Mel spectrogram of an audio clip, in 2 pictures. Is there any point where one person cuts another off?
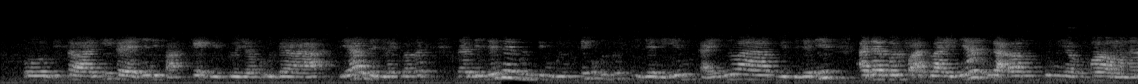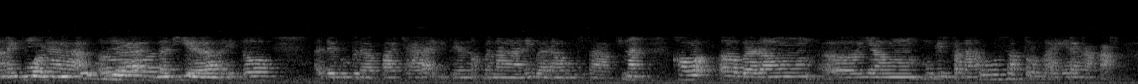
Yes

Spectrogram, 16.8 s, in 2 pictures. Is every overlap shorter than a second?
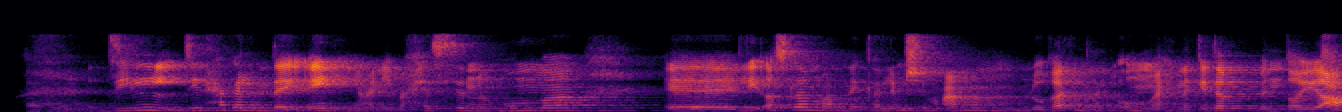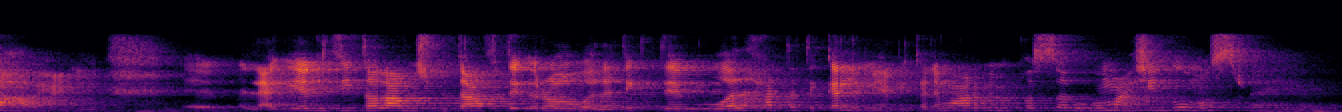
Yes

